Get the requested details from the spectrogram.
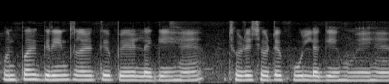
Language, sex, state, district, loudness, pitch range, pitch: Hindi, female, Uttar Pradesh, Lucknow, -14 LUFS, 190-215 Hz, 205 Hz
